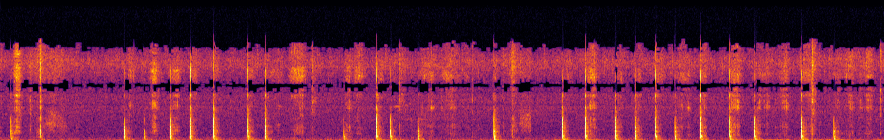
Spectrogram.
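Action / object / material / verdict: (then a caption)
scrape / plastic stylus on a tablet screen with matte plastic film / plastic film / none. A plastic stylus writes words on an iPad lying flat on a solid flat surface, its glass screen covered with a matte plastic paper-like film. The result is a quiet series of short, dry tip taps and brief scratching strokes, each clicking sharply and fading almost at once, over a faint steady background hiss.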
